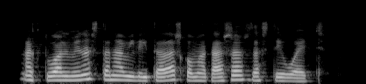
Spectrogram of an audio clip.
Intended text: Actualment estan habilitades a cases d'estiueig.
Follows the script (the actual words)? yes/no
no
